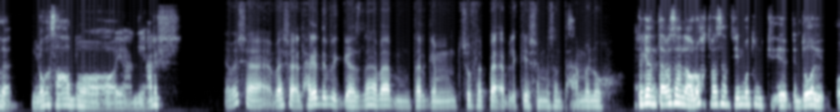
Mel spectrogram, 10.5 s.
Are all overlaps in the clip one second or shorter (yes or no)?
yes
